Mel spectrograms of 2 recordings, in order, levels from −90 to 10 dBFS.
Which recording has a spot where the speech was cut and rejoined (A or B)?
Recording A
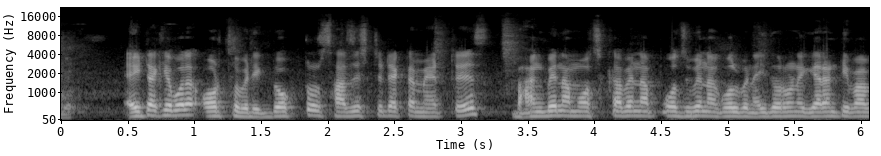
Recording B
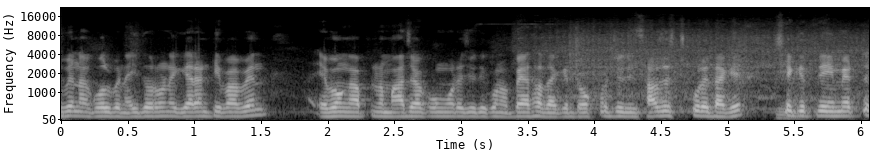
A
